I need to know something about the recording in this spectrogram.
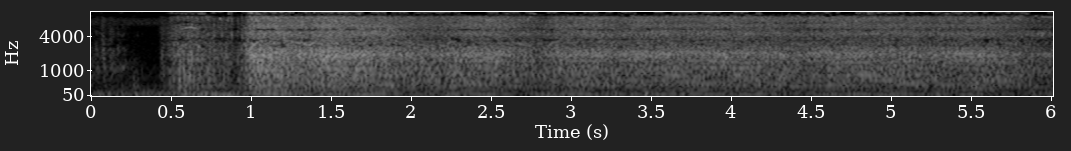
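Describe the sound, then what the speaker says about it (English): A power drill reams out a hole in brick for a nylon anchor, starting with a short burst and then grinding loudly and steadily, close and with no talk. "Let me ream the hole out a little more."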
